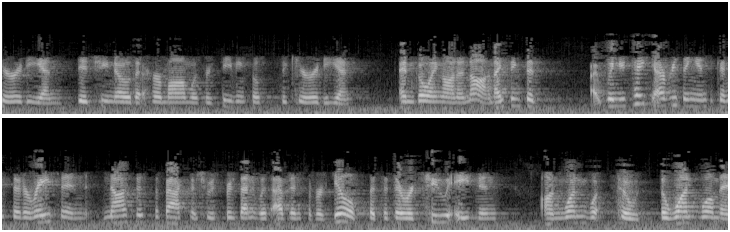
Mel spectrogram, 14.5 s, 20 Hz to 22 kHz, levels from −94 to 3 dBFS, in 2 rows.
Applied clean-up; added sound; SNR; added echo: none; Fire; 19 dB; none.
